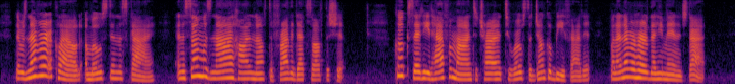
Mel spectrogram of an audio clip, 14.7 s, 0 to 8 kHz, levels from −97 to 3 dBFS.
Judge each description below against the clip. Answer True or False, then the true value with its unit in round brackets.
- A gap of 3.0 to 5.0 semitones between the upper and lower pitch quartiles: True (4.0 semitones)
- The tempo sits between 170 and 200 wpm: True (190 wpm)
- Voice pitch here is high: True (200 Hz)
